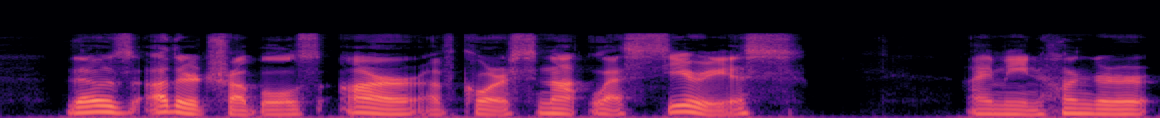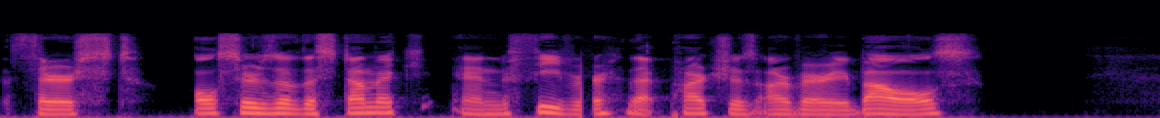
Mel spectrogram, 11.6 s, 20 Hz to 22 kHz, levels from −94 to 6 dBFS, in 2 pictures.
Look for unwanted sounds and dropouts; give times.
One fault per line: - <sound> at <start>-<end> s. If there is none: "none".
- dropout at 8.7-8.8 s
